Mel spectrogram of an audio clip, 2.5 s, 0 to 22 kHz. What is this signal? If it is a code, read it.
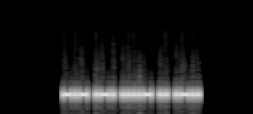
Morse code, heard as a keyed tone, about 46 wpm, 700 Hz. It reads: KR4IL
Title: USA Call Signs - 5 Characters - 3x Character Spacing - 45wpm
